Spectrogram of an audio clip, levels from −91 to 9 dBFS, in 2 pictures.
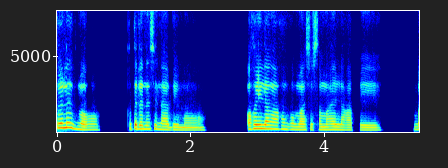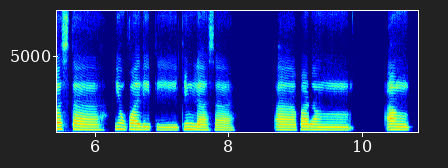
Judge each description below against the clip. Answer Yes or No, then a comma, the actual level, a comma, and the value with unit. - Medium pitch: Yes, medium, 180 Hz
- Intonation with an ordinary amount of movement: Yes, average, 3.2 semitones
